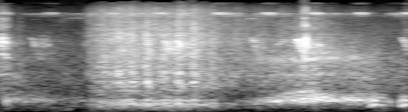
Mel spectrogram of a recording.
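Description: A faint, soft, low call from one of the birds in the poultry pen, heard once past the middle.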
